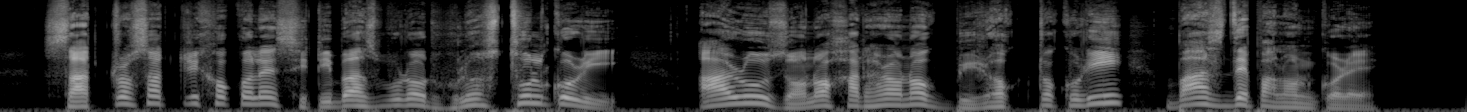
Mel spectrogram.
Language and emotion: Assamese, disgusted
